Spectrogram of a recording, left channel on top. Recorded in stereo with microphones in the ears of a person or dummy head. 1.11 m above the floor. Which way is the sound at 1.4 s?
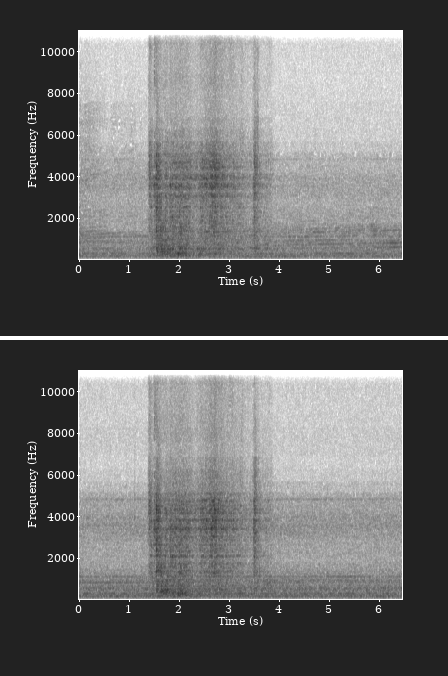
15° right (ahead or behind).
